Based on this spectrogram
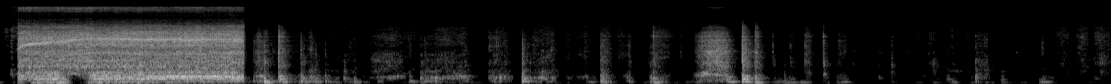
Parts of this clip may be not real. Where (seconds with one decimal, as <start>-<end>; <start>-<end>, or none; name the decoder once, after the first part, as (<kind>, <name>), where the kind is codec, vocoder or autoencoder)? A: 2.4-3.0 (autoencoder, DAC-VAE); 5.8-9.1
